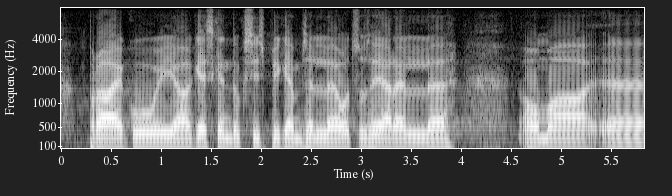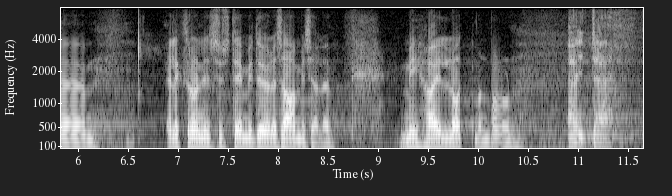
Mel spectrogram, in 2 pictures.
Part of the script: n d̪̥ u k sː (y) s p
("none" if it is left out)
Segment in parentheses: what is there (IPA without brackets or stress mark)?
i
